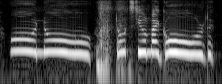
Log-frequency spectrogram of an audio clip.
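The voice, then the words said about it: Leprechaun character voice. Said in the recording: “That was my leprechaun impression.”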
